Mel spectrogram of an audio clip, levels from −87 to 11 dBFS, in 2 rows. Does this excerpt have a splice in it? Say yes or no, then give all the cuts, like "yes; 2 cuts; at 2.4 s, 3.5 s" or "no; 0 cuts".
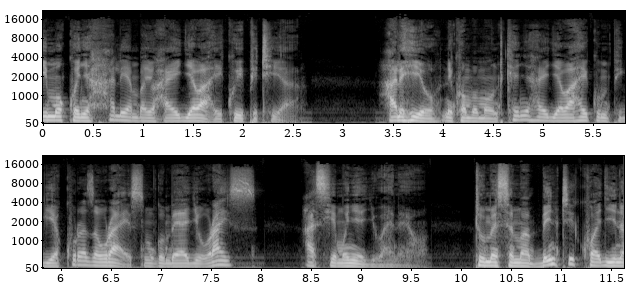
no; 0 cuts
